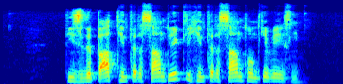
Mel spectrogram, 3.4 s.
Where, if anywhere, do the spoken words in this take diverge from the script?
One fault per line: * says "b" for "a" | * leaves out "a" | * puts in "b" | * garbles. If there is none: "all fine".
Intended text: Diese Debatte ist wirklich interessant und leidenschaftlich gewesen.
* says "interessant" for "ist"
* leaves out "leidenschaftlich"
